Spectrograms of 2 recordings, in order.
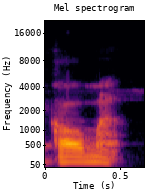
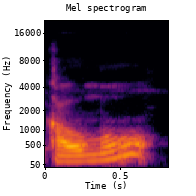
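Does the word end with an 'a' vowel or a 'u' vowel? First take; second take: a; u. First: The word ends with an 'a' vowel. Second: The word ends with a 'u' vowel. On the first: The speaker calls it wrong. "Tidak boleh kauma" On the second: The speaker calls it right. "dibacanya eh, donmah ya"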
